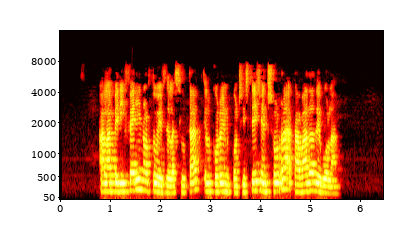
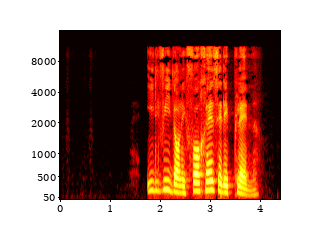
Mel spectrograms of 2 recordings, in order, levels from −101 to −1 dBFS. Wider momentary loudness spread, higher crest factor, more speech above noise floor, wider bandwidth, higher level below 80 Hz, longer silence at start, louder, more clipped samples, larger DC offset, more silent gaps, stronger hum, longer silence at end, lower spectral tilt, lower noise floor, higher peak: second, 6 LU vs 15 LU; second, 14 dB vs 22 dB; second, 62 dB vs 70 dB; second, 7.8 kHz vs 11.5 kHz; first, -56 dBFS vs -62 dBFS; second, 0.8 s vs 1.75 s; first, -14 LUFS vs -19 LUFS; neither; neither; neither; neither; first, 0.9 s vs 0.45 s; about the same, -5 dB/octave vs -5 dB/octave; second, -75 dBFS vs -89 dBFS; about the same, 0 dBFS vs 0 dBFS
